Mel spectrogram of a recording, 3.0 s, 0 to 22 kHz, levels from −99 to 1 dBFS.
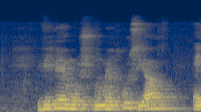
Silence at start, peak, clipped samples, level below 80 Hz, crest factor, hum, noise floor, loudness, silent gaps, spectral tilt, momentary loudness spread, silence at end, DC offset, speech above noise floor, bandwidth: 0.55 s; -6 dBFS; under 0.1%; -54 dBFS; 14 dB; none; -53 dBFS; -21 LUFS; none; -9 dB/octave; 11 LU; 0 s; under 0.1%; 34 dB; 9.8 kHz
